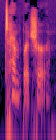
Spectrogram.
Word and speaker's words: temperature: boy he's got a temperature. You may have been thinking fever, and that's also correct. He also has a fever. So he has a temperature. Notice that temperature has 3 syllables. Temperature. Temperature.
